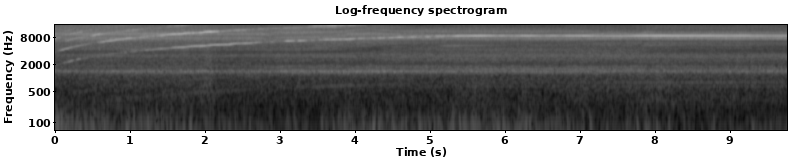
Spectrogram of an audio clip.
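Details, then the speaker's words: Air-powered spindle grinder for tool post or milling use, run at about 50 psi from its built-in regulator; clean whistle climbs steadily in pitch and holds high and even, quieter than expected, with very smooth bearings. "it's nowhere near as loud as you might think it would be"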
